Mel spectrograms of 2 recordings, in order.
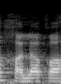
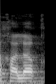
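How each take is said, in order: First: Said in the usual way. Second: خلق with the vowel stretched into a long aa; wrongly lengthened vowel. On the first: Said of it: "ایک بندے نے پڑھنا تو تھا خلق". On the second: Shown as a demonstration. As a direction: drag out the vowel in خلق as a mistake. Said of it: "تھوڑا سا مد کر دی، لمبا کر دیا". (خلق میں غلط لمبی مد)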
